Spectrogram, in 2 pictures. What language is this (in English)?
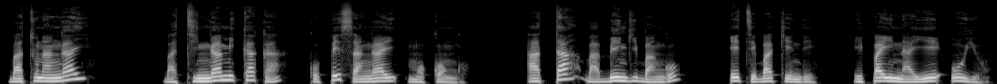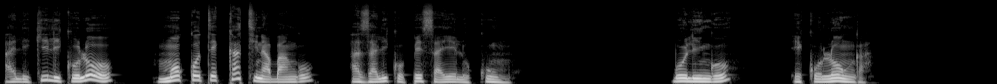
Lingala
